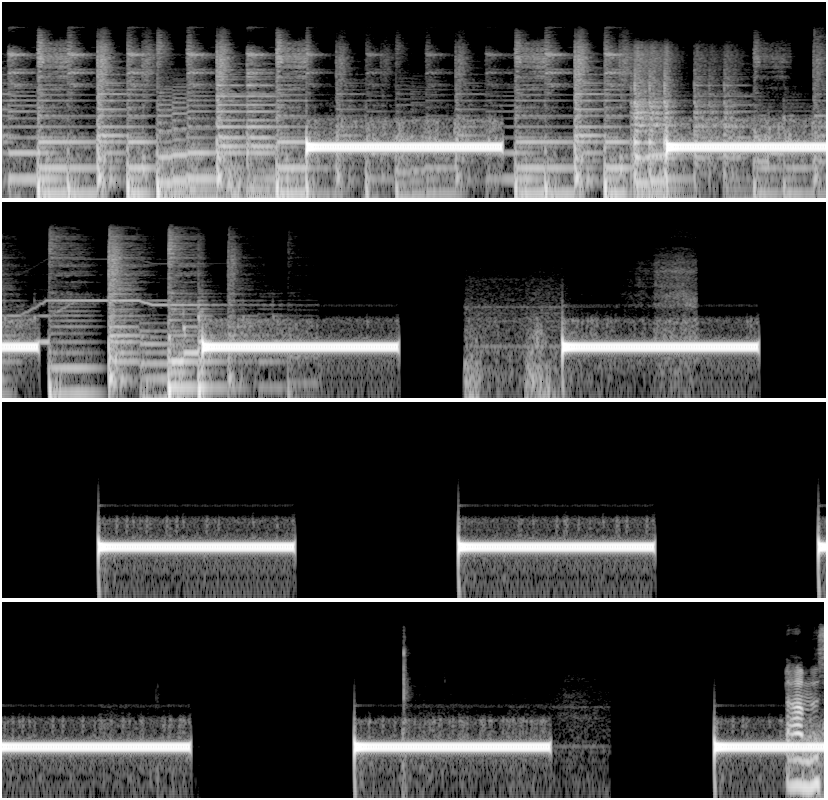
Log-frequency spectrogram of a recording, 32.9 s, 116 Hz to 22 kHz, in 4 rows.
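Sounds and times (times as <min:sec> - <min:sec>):
ringback tone on an outgoing telephone call: 0:03.0 - 0:05.0, 0:06.6 - 0:08.7, 0:10.2 - 0:12.2, 0:13.8 - 0:15.8, 0:17.4 - 0:19.4, 0:21.0 - 0:23.0, 0:24.6 - 0:26.6, 0:28.2 - 0:30.2, 0:31.8 - 0:32.9.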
